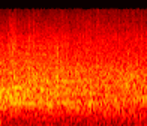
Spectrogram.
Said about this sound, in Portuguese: A plateia aplaude freneticamente.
